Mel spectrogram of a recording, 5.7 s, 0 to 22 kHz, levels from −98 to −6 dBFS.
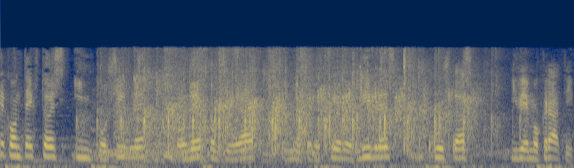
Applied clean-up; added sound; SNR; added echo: none; Applause; 0 dB; none.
